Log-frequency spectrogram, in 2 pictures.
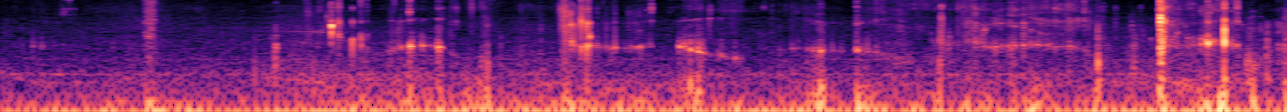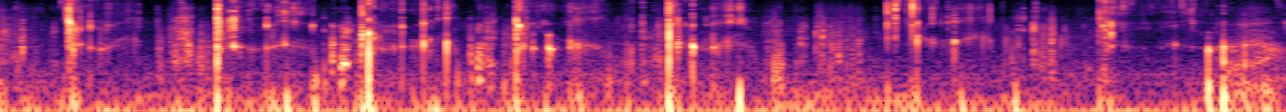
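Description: Gummy jelly candy being bitten and chewed right at the microphone, a run of sticky mouth clicks that grow louder and come faster from about halfway through.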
